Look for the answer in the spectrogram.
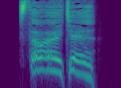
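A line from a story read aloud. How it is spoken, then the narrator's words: Hoarse strained shout. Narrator (Russian): выкрикнул старший мастер, но его голос охрип от натуги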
